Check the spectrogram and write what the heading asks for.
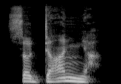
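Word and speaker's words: Saldaña: Saldana. That's how you actually say her name. It's kind of like Lindsay Lohan is actually Lindsay Lohan. Something else we learned earlier this year. Her name isn't Zoe Saldana. It's actually Zoe Saldana.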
